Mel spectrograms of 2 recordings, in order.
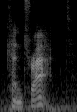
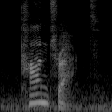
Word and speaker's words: contract: Notice here the stress is on the first syllable.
